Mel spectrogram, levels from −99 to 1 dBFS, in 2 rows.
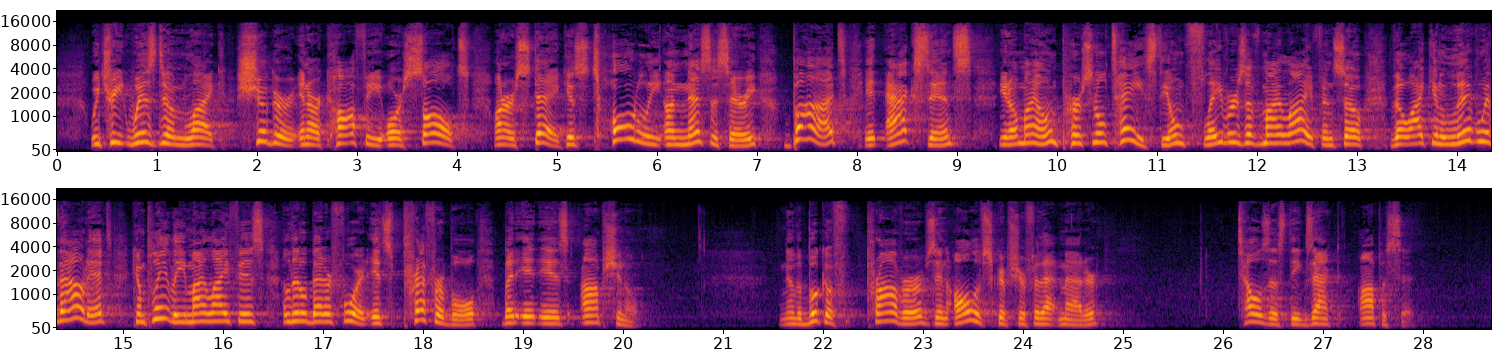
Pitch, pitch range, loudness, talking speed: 205 Hz, 175-235 Hz, -24 LUFS, 150 wpm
